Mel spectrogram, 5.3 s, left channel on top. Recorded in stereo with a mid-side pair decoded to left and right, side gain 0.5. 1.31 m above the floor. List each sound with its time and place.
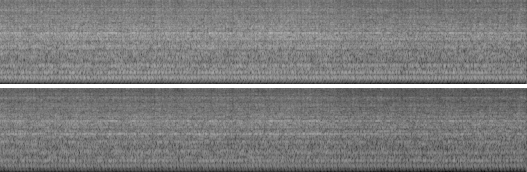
0.0 s an engine running: 55° left, 1.2 m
